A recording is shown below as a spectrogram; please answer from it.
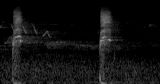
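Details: Hairy Woodpecker close by in riparian bottomland along the Bitterroot River, western Montana, giving its single-note call: two sharp, high 'peek' notes about a second apart, slightly lower than a Downy's, against a quiet background.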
